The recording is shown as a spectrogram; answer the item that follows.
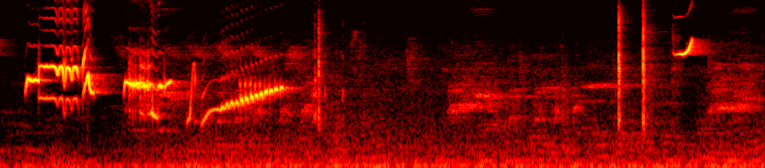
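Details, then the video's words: White-rumped shama in a long song meant to excite other birds: a few loud warbled and rising whistled phrases at the start, then near quiet with faint notes, two sharp clicks and one short high whistle. "chòe lửa kéo dây siêu dài,đánh đuôi thái độ kích chim hiệu quả"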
